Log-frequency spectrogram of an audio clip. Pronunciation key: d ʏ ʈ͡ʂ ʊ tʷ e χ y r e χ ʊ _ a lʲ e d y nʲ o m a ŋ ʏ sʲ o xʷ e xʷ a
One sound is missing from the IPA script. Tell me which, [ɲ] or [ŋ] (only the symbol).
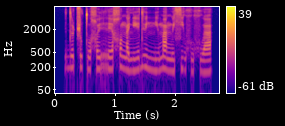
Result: ŋ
